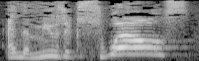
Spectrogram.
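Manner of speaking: slow, swelling loud on the last word; dramatic swell. Acted. Preacher mocking a movie climax, grand swelling delivery. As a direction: stretch the final word like a crescendo.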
